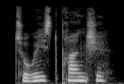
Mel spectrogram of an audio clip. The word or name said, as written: turistbranche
